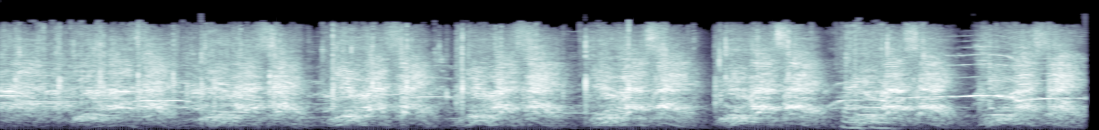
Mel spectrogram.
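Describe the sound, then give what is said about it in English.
A large crowd on New Hampshire primary night chants "USA" to President Trump in loud, steady, rhythmic bursts, the chant repeating about once a second and filling the whole recording with massed shouting voices. “And here's a little bit of the crowd chanting USA to President Trump.”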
